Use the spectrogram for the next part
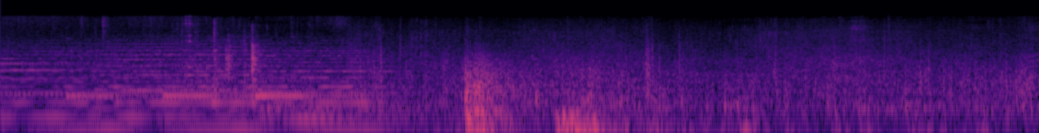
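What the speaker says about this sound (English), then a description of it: "Hearing that thunder?" Thunder rolling through a rainstorm: a steady wash of rain and low rumble, then heavy, booming cracks about halfway through that fade back into rumbling.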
